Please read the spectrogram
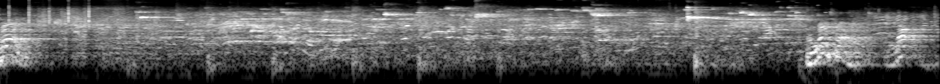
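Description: Basketball game in a large covered court: the ball bouncing on the hard floor among shouts and chatter from players and spectators, with the hall's echo.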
